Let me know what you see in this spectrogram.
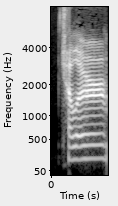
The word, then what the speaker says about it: Kelleher: Keller, am I saying that correctly? He's yeah.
